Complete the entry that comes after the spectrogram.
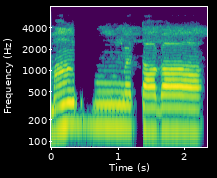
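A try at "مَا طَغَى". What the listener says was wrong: এই যে নুনটাকে যেন না ধরি আমরা, হ্যাঁ, ডাইরেক্ট চলে যেতে হবে হচ্ছে ততে। মাও ত। আমি যদি বলি মাউন ত, এই টাইপের হয়ে গিয়েছিল কিছুটা।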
